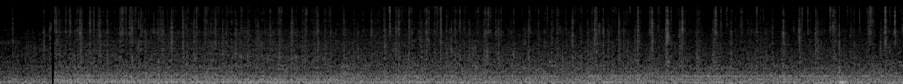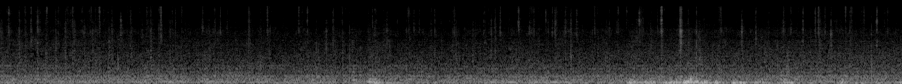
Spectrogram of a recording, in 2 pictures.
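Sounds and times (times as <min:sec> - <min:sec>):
rain splashing into standing water: 0:00.0 - 0:18.0.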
